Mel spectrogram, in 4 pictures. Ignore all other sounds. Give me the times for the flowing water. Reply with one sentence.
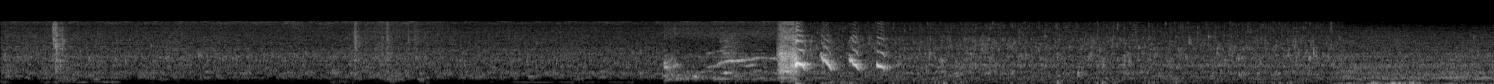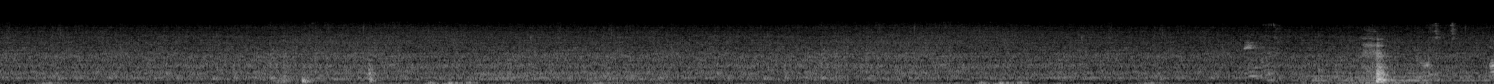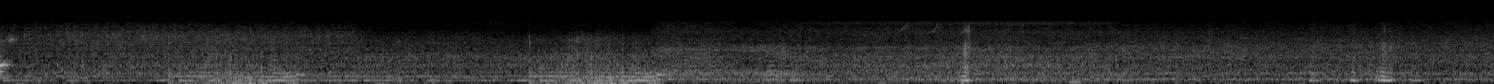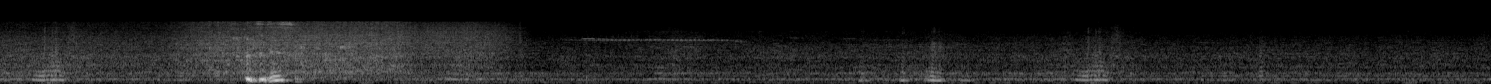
The flowing water can be heard from 0.0 to 50.1 s.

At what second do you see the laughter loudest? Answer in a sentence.
The loudest moment of the laughter is at 8 seconds.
